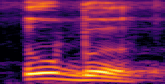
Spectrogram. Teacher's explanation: ba sukun qalqalah sugro karena mati asli di tengah kalimat, jangan lupa dipantulkan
